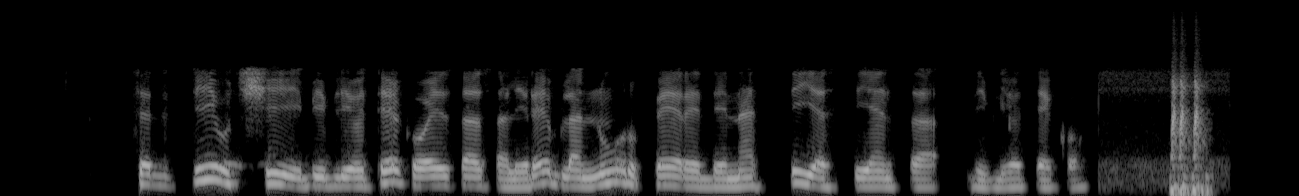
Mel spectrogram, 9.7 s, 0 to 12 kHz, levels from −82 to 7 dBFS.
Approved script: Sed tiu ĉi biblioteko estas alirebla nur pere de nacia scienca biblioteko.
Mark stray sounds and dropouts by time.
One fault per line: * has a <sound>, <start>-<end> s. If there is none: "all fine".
* has a whoosh, 8.8-9.1 s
